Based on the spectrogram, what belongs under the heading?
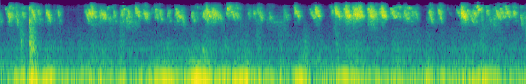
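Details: Lively sparrows calling at a bird feeder on a bird camera: long stretch of rapid, high chirps in quick clusters with short gaps, one low knock near the start.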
